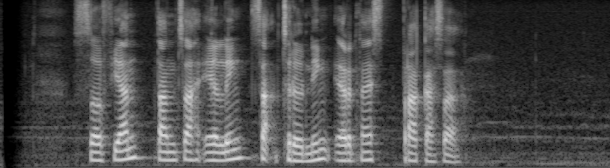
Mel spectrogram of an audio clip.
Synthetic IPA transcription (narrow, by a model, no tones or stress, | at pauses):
sofjant̪ant͡ʃahelɪŋsa̰ʔd̥ʒ̥ɾo̤nɪŋɛrnɛst̪̚pɾʔakasa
